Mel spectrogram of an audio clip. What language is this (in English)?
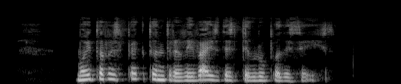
Galician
